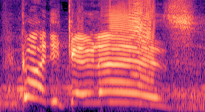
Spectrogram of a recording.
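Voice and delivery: high, drawn-out football chant call; rallying fan cheer. Real, not acted. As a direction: rouse the fellow fans. Rallies fellow Arsenal fans.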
